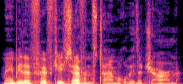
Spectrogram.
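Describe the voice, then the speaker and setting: A man voicing a stubborn, earnest young prince in a fantasy audio story, dry and sarcastic with a grumbling deadpan. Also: fairly low pitch, normal speed.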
